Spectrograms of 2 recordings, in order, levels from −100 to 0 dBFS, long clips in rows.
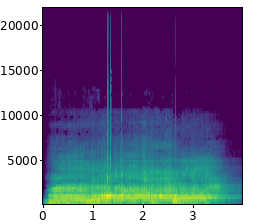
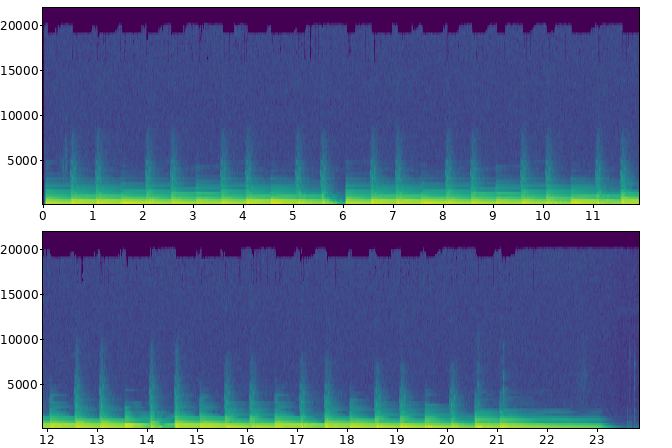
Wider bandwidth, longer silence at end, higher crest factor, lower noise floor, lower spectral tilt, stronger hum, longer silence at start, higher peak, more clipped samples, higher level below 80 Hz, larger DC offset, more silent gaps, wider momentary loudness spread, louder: first, 8.2 kHz vs 5 kHz; second, 0.25 s vs 0.65 s; about the same, 14 dB vs 14 dB; second, -35 dBFS vs -59 dBFS; second, -5.5 dB/octave vs -11.5 dB/octave; neither; about the same, 0.05 s vs 0.05 s; about the same, 0 dBFS vs 0 dBFS; neither; second, -50 dBFS vs -34 dBFS; neither; neither; about the same, 8 LU vs 7 LU; about the same, -14 LUFS vs -15 LUFS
